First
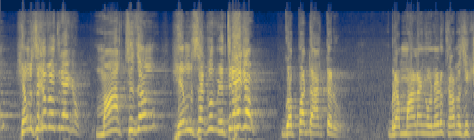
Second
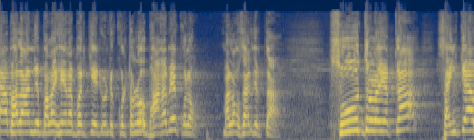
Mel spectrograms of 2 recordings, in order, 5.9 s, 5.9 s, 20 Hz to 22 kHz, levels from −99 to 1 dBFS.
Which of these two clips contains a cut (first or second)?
first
